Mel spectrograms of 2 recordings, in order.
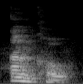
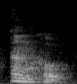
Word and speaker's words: uncle: Tio se pronuncia uncle. Uncle.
